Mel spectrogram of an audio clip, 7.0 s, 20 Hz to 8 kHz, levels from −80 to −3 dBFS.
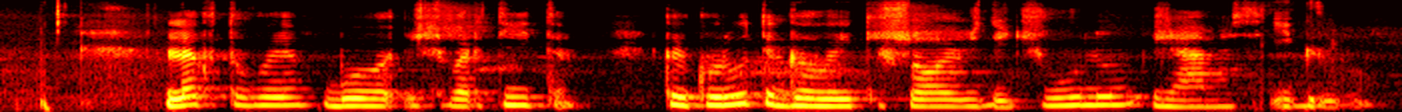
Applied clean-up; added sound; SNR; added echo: none; none; none; none.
